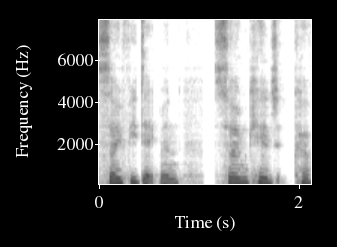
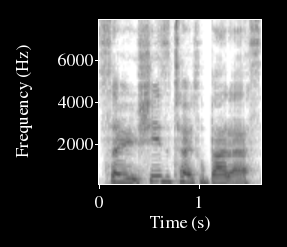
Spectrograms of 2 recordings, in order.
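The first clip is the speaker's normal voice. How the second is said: ordinary delivery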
